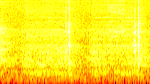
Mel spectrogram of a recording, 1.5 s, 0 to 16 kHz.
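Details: Nikon 70-200mm f/2.8 VR AF-S lens with lens cap on, autofocus hunting full range closest to infinity: faint quiet whirr with soft click at each end, roughly every 0.7 seconds; normal autofocus motor sound.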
